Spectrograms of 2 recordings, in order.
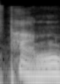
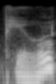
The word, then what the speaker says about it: pun: It's pun, by the way, not pugn.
